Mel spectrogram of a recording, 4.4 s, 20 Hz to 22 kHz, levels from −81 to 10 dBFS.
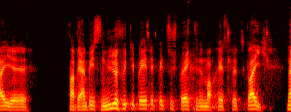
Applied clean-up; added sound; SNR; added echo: neural mask model Resemble Enhance denoiser.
